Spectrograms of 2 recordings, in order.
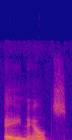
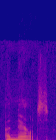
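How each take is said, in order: First: The first vowel is a full, long 'ay'. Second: The first vowel is a weak, reduced 'uh'. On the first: The speaker calls it wrong. "that's not how we pronounce it" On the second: The speaker calls it right. "It needs to be the unstressed a"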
